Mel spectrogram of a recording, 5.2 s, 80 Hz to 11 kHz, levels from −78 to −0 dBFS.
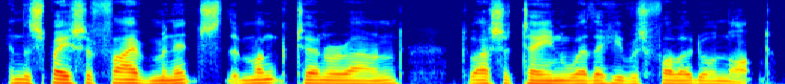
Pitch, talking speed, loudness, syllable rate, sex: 120 Hz, 205 wpm, -18 LUFS, 6.1 syllables/s, male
